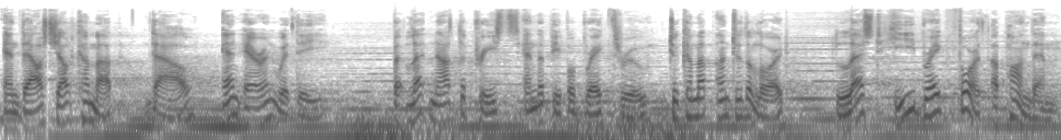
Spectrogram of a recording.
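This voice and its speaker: God, low voice, slow commanding delivery, booming hall echo, orchestral music behind. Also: male voice, sing-song. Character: God, deep commanding divine male voice. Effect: reverberant divine echo. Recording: long hall reverb over music.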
